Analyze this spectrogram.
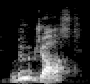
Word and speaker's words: Jost: Lou Jost rhymes with toast.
